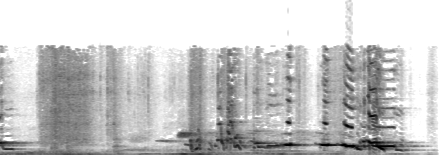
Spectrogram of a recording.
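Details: Black-naped oriole from Sumbawa, recorded as a lure for orioles slow to sing: soft scratchy murmurs first, then harsh wheezy notes building into loud clear whistled slurs near the end.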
